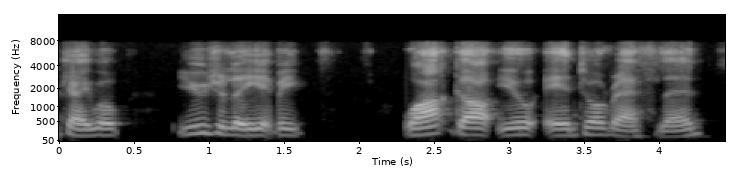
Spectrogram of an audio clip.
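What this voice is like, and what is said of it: Bad impression of Mags' voice. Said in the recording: “do it in Mags' voice ... that accent ... it's terrible”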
